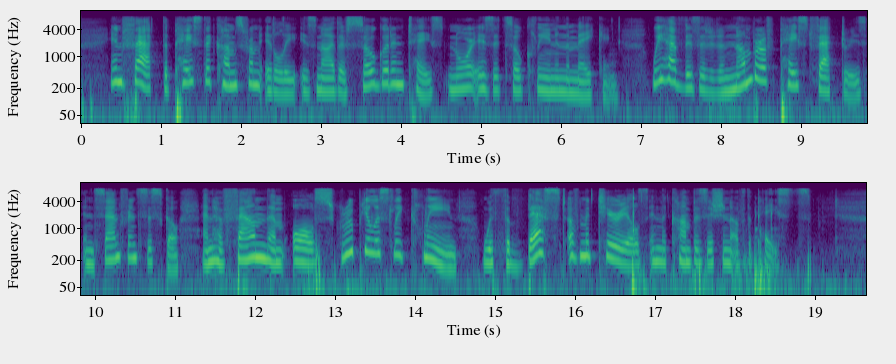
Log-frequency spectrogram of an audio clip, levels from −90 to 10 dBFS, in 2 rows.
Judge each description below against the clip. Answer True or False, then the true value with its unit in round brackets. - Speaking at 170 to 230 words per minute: False (155 wpm)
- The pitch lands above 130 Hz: True (190 Hz)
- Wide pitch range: True (6.0 semitones)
